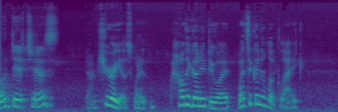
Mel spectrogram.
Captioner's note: voiceover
